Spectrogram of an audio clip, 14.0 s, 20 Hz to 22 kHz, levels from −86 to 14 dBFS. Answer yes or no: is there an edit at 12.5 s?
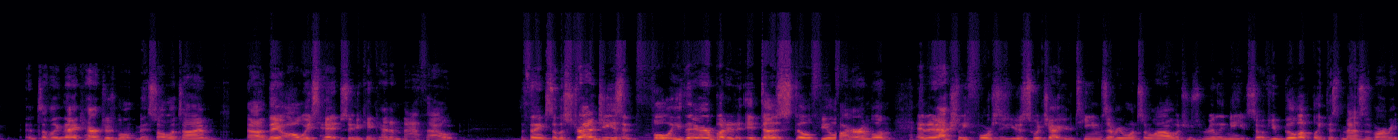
no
